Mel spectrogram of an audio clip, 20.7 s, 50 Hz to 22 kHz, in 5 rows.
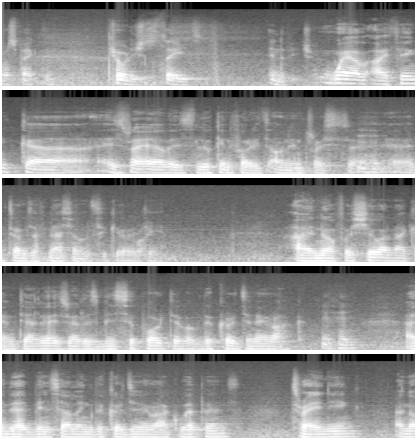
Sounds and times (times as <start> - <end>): Speech: 0.0 - 0.4, 1.1 - 9.9, 11.1 - 20.6.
